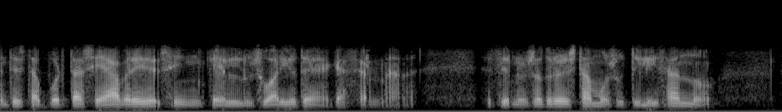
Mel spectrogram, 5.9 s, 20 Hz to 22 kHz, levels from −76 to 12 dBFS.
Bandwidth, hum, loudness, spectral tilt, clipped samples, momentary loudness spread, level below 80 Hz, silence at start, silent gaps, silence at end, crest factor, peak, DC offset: 4.5 kHz; none; -24 LUFS; -6.5 dB/octave; under 0.1%; 13 LU; -62 dBFS; 0 s; none; 0.55 s; 22 dB; -2 dBFS; 1%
